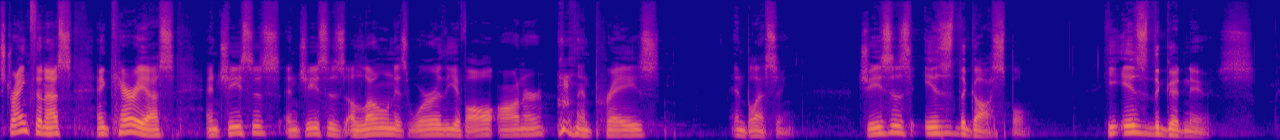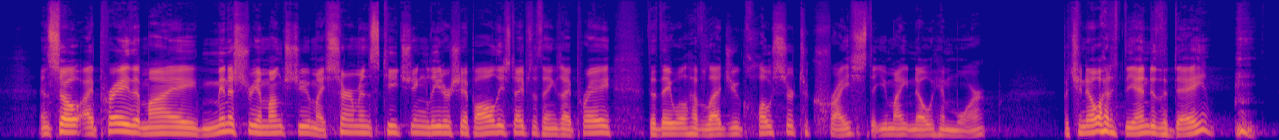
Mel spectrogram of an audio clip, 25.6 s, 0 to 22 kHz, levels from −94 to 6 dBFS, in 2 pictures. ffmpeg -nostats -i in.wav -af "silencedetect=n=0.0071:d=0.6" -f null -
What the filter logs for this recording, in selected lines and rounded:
silence_start: 6.56
silence_end: 7.34 | silence_duration: 0.78
silence_start: 7.86
silence_end: 8.62 | silence_duration: 0.76
silence_start: 10.22
silence_end: 11.08 | silence_duration: 0.86
silence_start: 12.47
silence_end: 13.21 | silence_duration: 0.74
silence_start: 22.63
silence_end: 23.44 | silence_duration: 0.82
